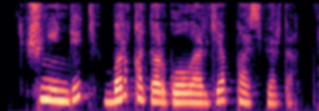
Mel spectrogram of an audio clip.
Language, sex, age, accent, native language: Uzbek, female, 18-24, Toshkent shahri, Uzbek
